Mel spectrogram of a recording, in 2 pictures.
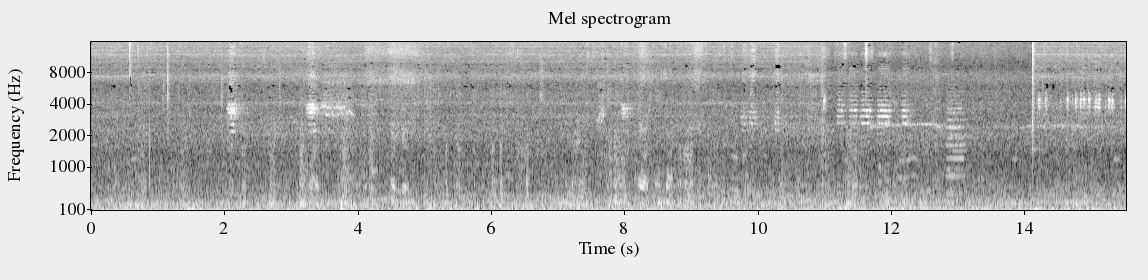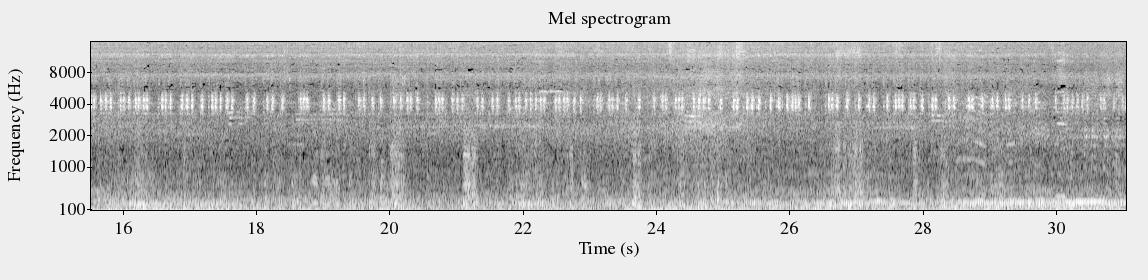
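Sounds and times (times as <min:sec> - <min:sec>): bus engine and road rumble: 0:00.0 - 0:31.0.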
